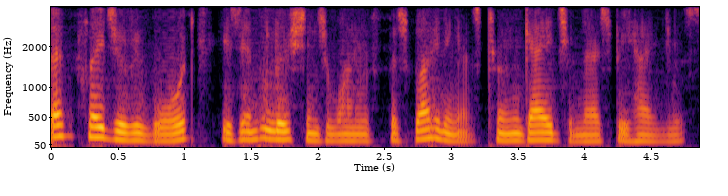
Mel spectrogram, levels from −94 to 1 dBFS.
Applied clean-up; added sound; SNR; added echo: neural separator model SepFormer WHAMR!.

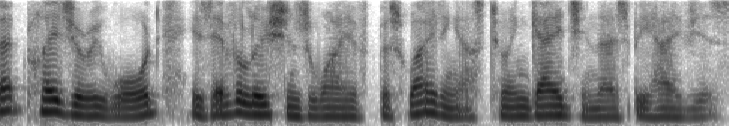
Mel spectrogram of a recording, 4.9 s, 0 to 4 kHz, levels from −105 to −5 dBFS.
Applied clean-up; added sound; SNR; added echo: none; none; none; none.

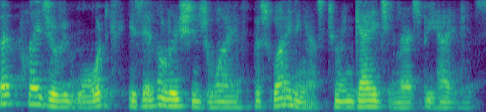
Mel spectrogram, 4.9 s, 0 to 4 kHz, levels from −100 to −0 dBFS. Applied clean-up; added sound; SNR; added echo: neural mask model DeepFilterNet 3.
